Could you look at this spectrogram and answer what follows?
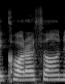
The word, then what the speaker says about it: corazón: Which is spelled C-O-R-A-Z-O-N, but you say corazón instead.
